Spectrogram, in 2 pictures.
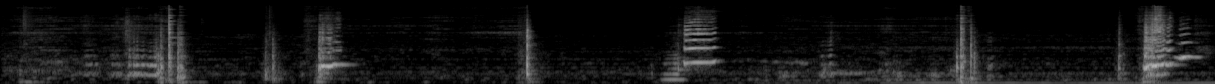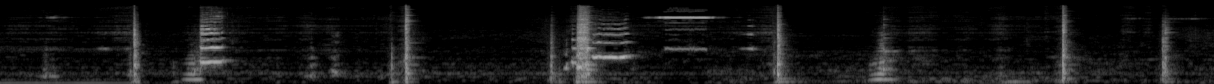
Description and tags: light screech
The sound of a mailbox making a screeching noise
